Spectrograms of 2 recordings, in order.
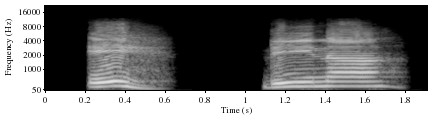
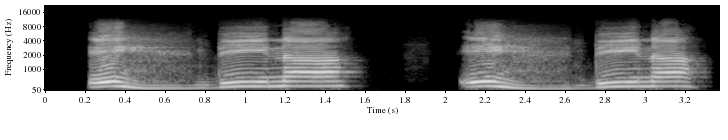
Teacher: kita harus tekan ya ihdina ihdina jangan kasih jarak bu ya jangan kasih jarak antara ih dengan di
